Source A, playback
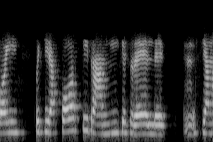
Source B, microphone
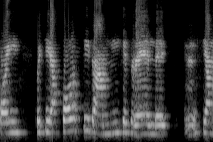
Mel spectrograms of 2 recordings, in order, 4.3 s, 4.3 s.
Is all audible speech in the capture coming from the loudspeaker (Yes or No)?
Yes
